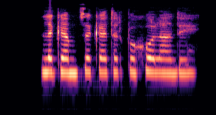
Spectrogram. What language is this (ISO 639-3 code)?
pus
